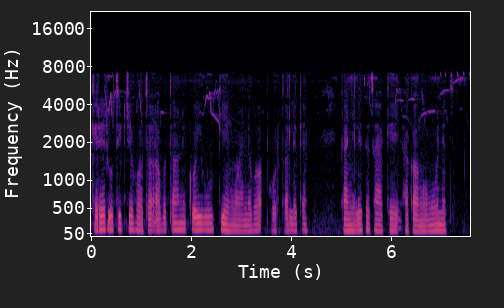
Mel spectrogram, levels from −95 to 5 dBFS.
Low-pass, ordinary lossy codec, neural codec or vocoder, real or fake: 7.2 kHz; none; none; real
